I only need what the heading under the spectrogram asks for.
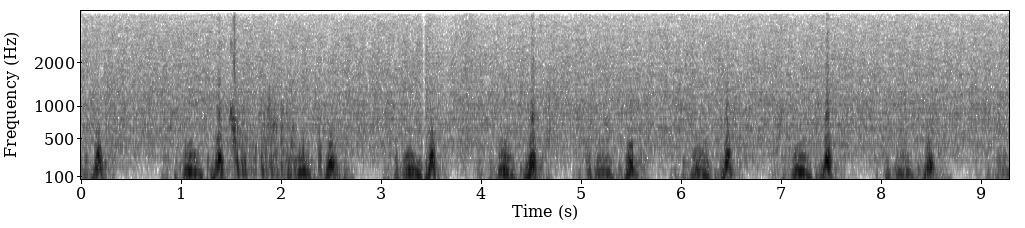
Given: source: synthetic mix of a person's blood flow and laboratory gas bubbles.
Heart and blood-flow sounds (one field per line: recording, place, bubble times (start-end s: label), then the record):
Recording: Doppler ultrasound of blood flow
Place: precordium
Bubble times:
1.47-2.17 s: bubbles
2.20-2.27 s: bubbles
2.36-2.41 s: bubbles
From the record:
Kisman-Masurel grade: 221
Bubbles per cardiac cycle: several, 3 to 8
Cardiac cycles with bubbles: 10 to 50%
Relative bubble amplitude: barely perceptible (0.100 to 0.250)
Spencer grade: 2 (many but less than half of the cardiac periods contain bubble signals, singularly or in groups)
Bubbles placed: only in the low amplitude regions of the cardiac cycle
